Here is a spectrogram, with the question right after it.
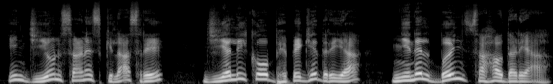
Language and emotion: Santali, disgusted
